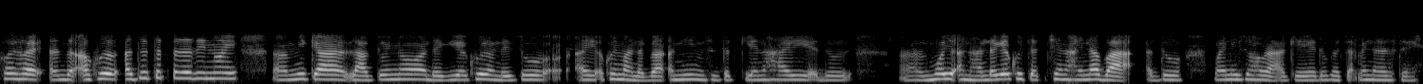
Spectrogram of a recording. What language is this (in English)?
Manipuri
